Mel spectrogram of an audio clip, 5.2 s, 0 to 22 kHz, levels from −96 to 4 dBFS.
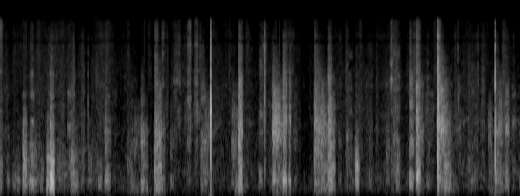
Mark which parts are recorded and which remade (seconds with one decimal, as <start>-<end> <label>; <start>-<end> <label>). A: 0.0-5.2 recorded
